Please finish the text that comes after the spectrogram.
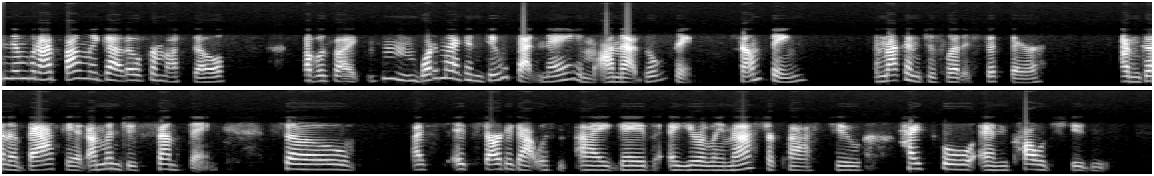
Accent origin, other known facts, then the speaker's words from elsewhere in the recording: Broken Arrow, Oklahoma, United States; 10 years ago in my hometown of Broken Arrow, they opened a theater.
